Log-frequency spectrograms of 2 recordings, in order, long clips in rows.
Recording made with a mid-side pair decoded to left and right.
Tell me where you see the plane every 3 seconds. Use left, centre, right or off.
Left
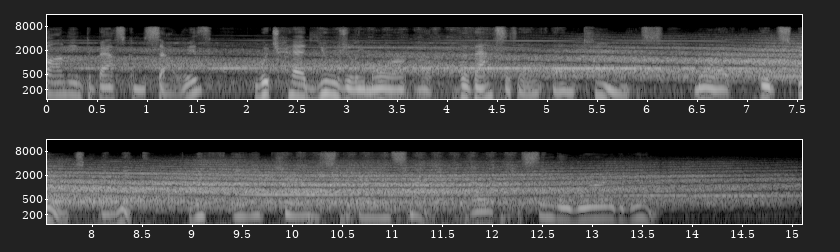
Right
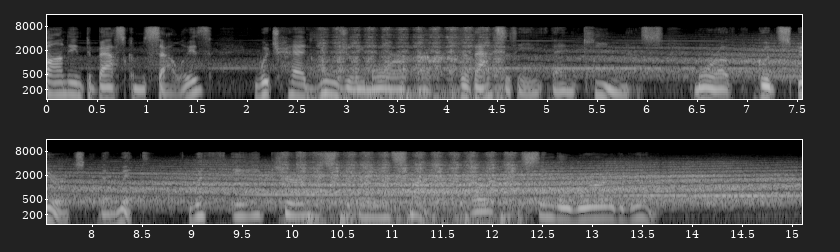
left, left, left, centre, right.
